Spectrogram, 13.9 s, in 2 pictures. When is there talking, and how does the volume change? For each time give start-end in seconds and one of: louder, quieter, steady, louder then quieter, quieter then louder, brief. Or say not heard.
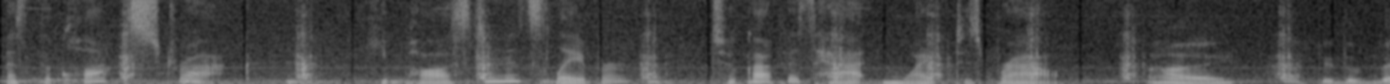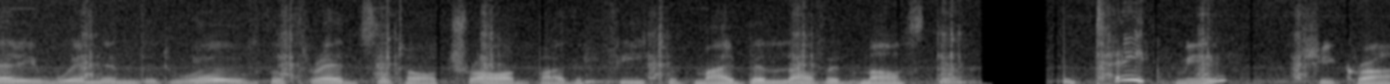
0.0-13.8 steady.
